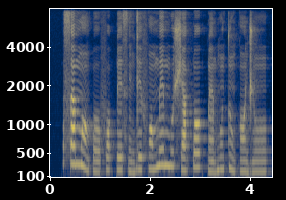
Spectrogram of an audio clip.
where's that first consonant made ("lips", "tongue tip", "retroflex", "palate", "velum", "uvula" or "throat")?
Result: tongue tip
